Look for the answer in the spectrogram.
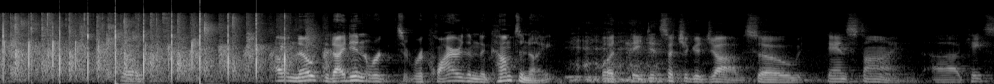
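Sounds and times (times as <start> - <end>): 
audience applause at a public meeting: 0.0 - 3.3
speech: 2.8 - 9.9
laughter: 5.7 - 7.0.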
